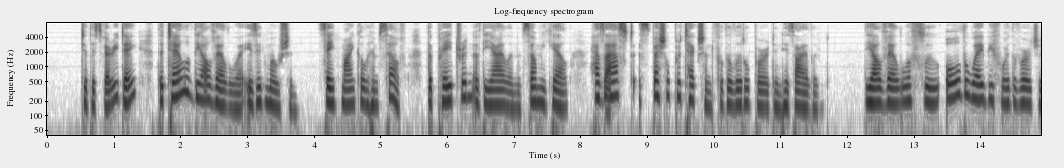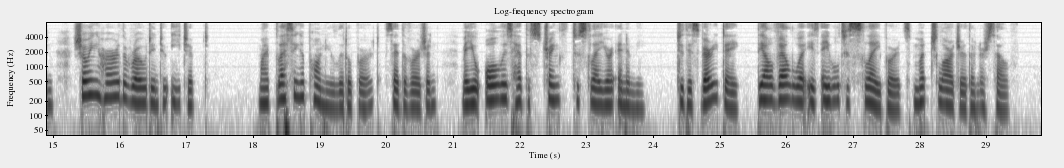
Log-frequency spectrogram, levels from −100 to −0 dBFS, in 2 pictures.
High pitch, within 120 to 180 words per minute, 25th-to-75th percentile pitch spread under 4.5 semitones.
No: medium, 180 Hz; average, 170 wpm; average, 4.1 semitones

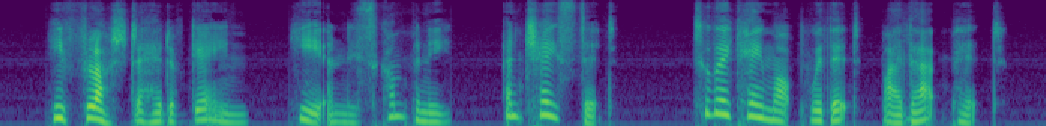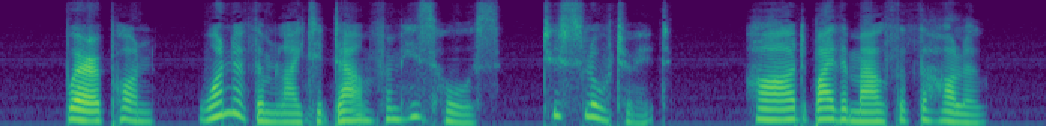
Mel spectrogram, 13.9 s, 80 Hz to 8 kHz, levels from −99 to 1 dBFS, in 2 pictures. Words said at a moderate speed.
Yes: average, 180 wpm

